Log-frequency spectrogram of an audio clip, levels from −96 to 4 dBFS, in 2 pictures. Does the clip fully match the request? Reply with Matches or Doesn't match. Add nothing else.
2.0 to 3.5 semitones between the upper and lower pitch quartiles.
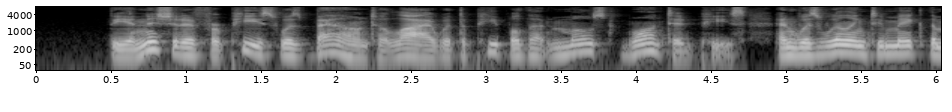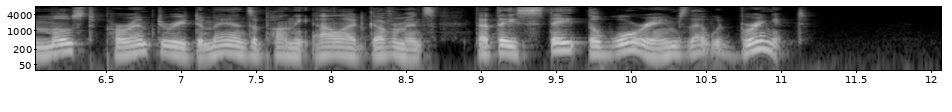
Doesn't match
